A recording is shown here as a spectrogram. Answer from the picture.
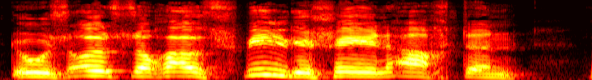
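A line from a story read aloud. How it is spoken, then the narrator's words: Angry. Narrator (German): war Grabi erbost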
